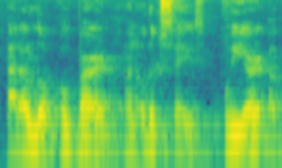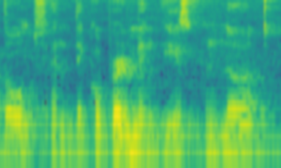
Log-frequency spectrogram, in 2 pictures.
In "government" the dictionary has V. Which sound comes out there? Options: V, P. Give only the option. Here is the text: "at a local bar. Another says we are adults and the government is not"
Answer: P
